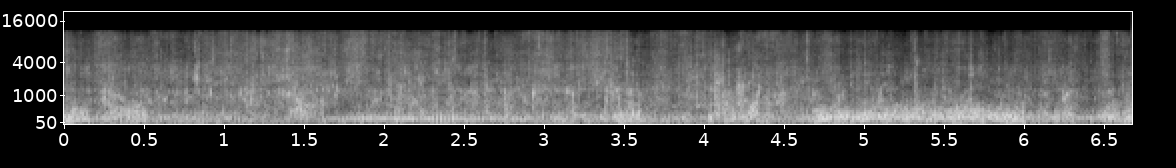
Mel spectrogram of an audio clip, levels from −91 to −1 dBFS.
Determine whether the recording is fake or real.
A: fake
